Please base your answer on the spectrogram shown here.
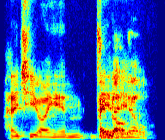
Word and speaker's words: Heimdal: It's called, and I'm going to stuff it up, so you correct me on my pronunciation, Heimdal, H-E-I-M-D-A-L.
